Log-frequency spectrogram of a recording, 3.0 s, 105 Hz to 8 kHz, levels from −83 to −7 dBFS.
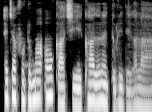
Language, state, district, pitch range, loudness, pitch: Idu Mishmi, Arunachal Pradesh, Lower Dibang Valley, 130-175 Hz, -15 LUFS, 155 Hz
